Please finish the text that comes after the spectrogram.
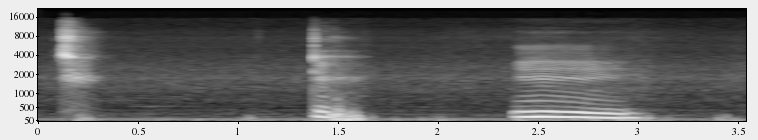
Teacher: the tongue tip touches the alveolar ridge and cuts off the airflow at that point. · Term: Stop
